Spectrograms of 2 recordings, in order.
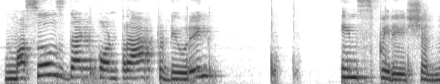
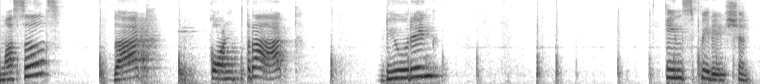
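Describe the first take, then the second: First: Said in the usual way. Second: Each word set apart by long pauses: "Muscles ... that ... contract ... during ... inspiration"; spaced-out dictation with long gaps between "Muscles", "that", "contract", "during" and "inspiration". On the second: Shown as a demonstration. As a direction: dictate it slowly, one word at a time, so students can write it down. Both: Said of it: "which muscles are known as inspiratory muscle?".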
